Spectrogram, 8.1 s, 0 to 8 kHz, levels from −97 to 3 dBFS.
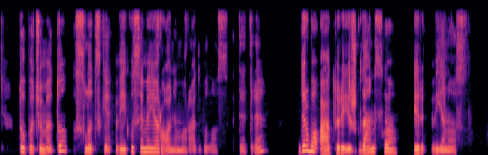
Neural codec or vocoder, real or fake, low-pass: none; real; 7.2 kHz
